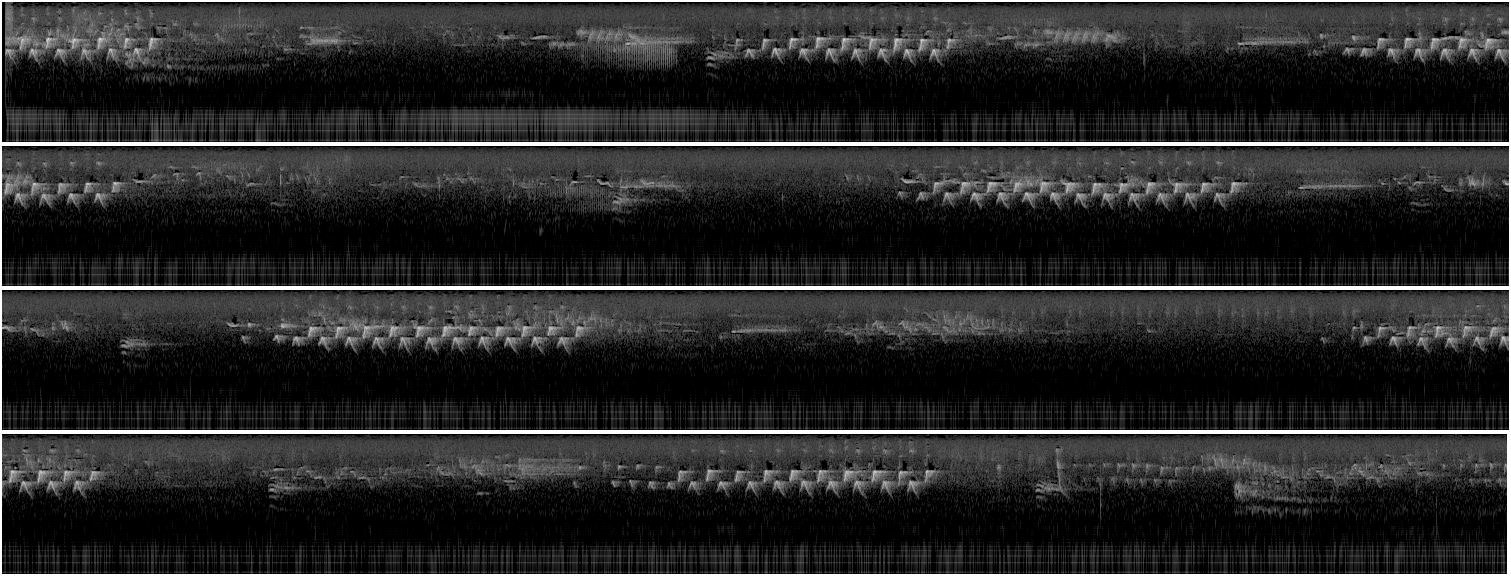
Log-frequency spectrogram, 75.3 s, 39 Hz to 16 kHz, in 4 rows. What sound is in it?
(Raw) Birds 2
A raw recording of birds in a rural forest in Maryland. No background noise has been filtered out.
birds, field-recording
